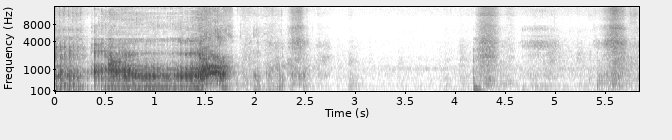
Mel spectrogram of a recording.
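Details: Upset English Bulldog in a tantrum: a long loud growling grumble for nearly two seconds, then quiet with a few short sharp bark-like yelps and snorts spaced apart.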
